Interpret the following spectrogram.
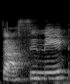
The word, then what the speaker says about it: fascinate: C is not pronounced in the combination SC. Let's look at the examples. Muscle, scissors, ascent, miscellaneous, fascinate, scenario.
